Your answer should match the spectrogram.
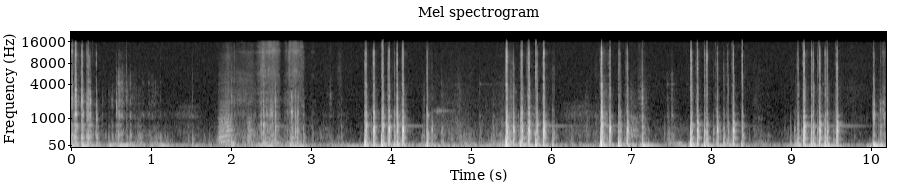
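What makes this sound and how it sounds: Fingertips press keys near the Enter key on a low-profile mechanical keyboard with plastic keycaps. The sharp, short clicks come in quick clusters with quiet, faintly rustling gaps between them.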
